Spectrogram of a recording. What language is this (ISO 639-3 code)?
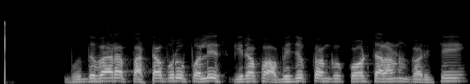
ori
